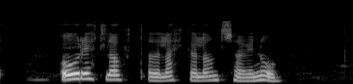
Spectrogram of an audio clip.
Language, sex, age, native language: Icelandic, female, 40-49, Icelandic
